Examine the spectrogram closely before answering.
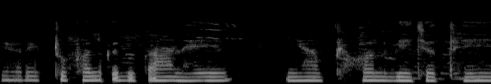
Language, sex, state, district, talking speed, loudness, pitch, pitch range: Hindi, female, Chhattisgarh, Balrampur, 110 wpm, -35 LUFS, 180 Hz, 175-190 Hz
